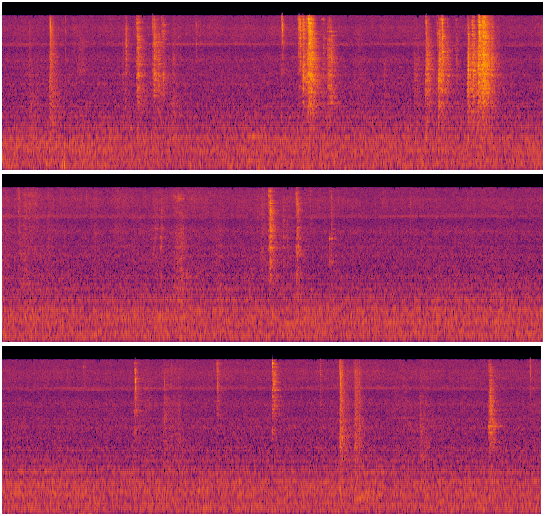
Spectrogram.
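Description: Steady roar of glassblowing furnaces and exhaust fans, with scattered metallic clinks and taps of steel hand tools set down and picked up on a steel bench, the loudest about six and nine to ten seconds in.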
